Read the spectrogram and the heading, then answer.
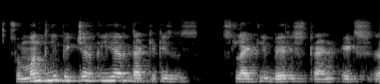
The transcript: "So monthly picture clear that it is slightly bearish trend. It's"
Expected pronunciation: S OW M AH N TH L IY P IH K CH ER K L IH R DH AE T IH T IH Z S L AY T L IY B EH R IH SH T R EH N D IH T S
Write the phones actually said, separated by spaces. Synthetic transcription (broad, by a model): S OW M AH N T L IY P IH K CH ER K L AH R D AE T IH T IH Z S L AY T L IY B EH R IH S T R EH N D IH T S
